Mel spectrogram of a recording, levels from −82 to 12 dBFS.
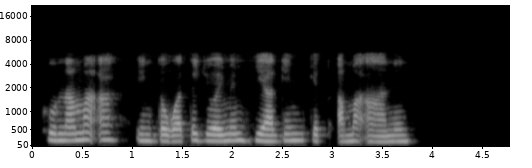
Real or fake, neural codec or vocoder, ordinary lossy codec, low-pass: fake; codec, 16 kHz, 2 kbps, X-Codec, WavLM features, trained on Multilingual LibriSpeech; Opus, 32 kbps; 5.4 kHz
